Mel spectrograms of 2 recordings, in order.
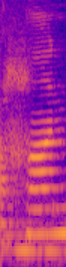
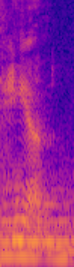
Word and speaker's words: HAN: bronzer this is the han skincare actually it's pronounced hand it's a really loud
